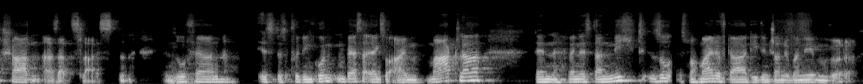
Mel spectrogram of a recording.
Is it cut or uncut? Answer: cut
